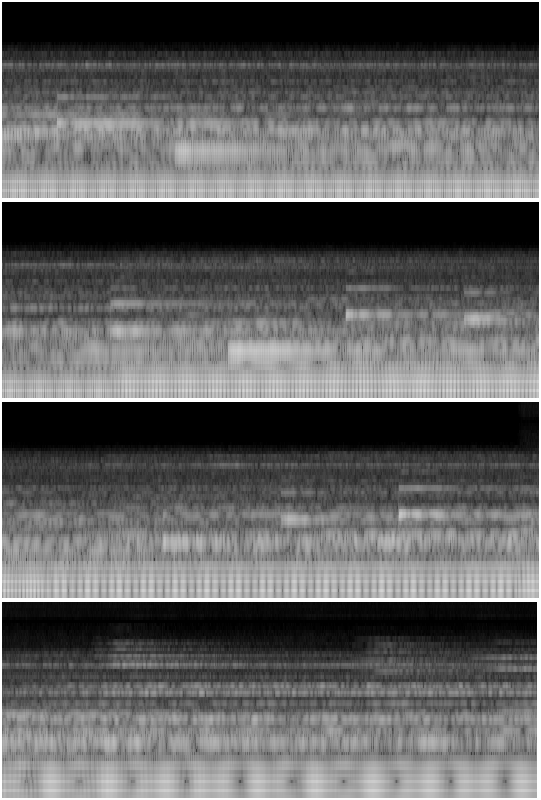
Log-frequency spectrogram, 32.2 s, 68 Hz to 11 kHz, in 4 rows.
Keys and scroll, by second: 4.1 space, 8.0 space, 8.3 ctrl+z, 10.9 space, 13.1 space, 18.6 Delete, 21.2 space, 26.1 space, 31.9 space.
